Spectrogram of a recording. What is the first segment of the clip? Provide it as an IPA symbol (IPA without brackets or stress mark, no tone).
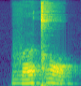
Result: v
